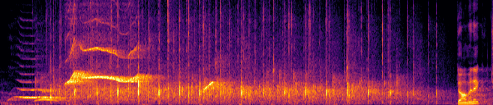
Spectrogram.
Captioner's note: applause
